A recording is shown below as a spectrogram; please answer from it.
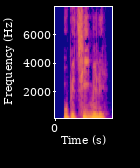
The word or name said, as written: ubetimelig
